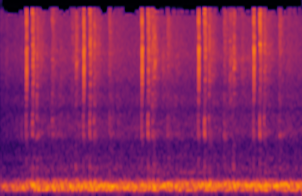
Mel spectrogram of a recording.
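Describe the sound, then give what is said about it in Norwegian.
Sharp echolocation clicks from a sperm whale, a toothed whale, used to orient itself, about eight of them, tick out at a steady, slightly uneven pace over a constant low underwater rumble, with no voices. “Dette er en spermhval, og det er en tannhval. Og de bruker mm, ekkolokasjon.”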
